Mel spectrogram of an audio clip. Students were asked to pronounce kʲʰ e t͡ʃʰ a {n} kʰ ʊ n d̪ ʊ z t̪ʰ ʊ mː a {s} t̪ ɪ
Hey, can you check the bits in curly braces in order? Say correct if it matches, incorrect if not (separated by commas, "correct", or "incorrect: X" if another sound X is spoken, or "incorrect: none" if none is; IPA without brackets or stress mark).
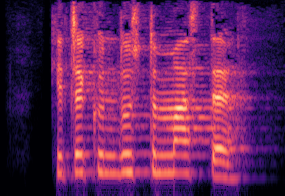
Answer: incorrect: none, correct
